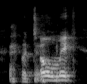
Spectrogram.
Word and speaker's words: Potomac: how you pronounce it thank you king of mispronouncing things potomac and avenell farms is it aveno i have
